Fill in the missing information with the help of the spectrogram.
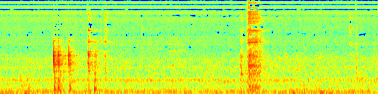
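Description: Oil sizzling steadily in a pressure cooker where golden-brown fried onions and whole spices are being fried. A few sharp clicks and clinks come about a second in, and a louder one about five seconds in.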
